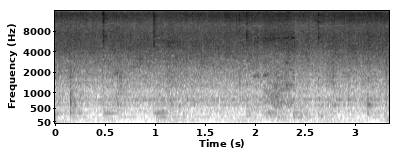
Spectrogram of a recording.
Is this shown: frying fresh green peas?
yes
